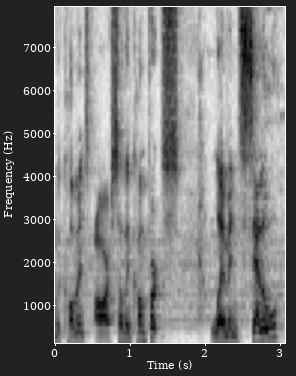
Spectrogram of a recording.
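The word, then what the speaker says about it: limoncello: comments are Southern Comforts lemon cello or lemon cello as it's meant to be pronounced some orange juice some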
